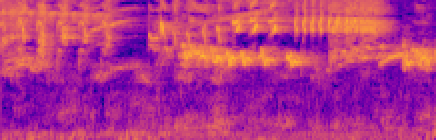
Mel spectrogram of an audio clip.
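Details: Orange-headed thrush singing loudly and intently with its tail spread, used to lure other birds into song: a dense, fast stream of high, varied chirps and whistled trills, with a short pause near one second before the phrases resume.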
